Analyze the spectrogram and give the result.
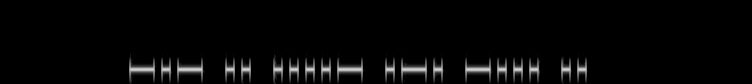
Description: Morse code, heard as a keyed tone, about 15 wpm, 700 Hz. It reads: KI4RBI
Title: USA Call Signs - 6 Characters - Repeated 2x - 15wpm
